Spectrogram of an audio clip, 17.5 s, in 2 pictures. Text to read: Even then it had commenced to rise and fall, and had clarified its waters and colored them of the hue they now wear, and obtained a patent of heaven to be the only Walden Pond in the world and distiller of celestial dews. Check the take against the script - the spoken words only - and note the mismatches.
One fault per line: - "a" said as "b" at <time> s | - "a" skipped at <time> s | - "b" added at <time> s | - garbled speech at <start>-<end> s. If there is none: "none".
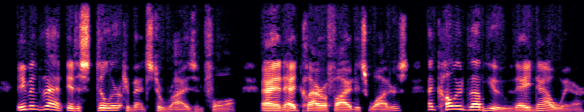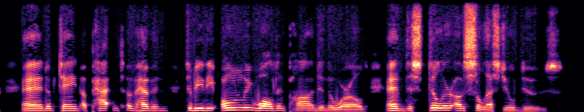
- "had" said as "distiller" at 1.1 s
- "of the" skipped at 7.3 s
